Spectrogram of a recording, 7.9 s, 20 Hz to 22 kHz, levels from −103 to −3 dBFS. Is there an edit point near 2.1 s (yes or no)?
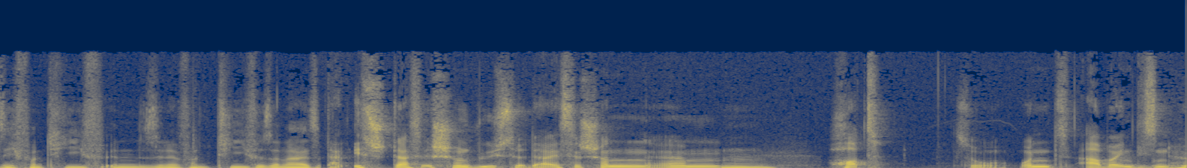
yes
